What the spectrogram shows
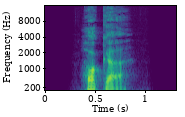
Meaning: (noun) 1. stool (of any height) 2. agent noun of hocken (“one who cowers, perches, sits”); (proper noun) a surname
- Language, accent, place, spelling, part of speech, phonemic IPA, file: German, Germany, Berlin, Hocker, noun / proper noun, /ˈhɔkɐ/, De-Hocker.ogg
